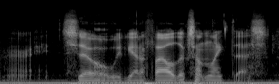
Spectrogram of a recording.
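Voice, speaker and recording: A man giving a casual screen-recorded software tutorial, informally thinking aloud and muttering to himself as he works. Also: low voice, little pitch movement, fast talker, a little hiss or hum. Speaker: tutorial host, hobbyist game developer.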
